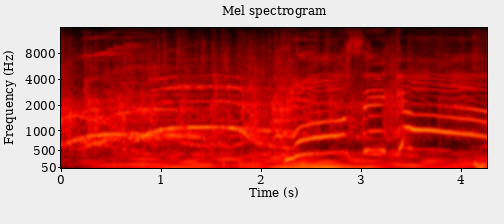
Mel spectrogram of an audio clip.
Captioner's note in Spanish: Aplausos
